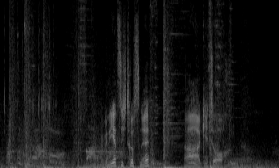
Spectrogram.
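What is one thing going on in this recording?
Punches and kicks land with heavy thuds in a video game fight.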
